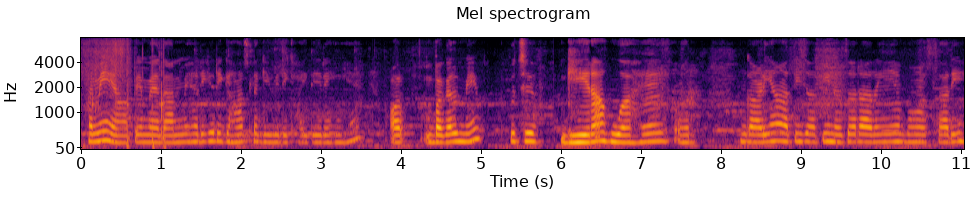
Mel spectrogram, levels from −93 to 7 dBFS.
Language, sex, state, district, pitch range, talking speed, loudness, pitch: Hindi, female, Maharashtra, Nagpur, 200-220 Hz, 165 wpm, -20 LUFS, 205 Hz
